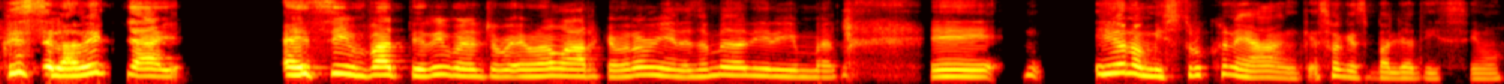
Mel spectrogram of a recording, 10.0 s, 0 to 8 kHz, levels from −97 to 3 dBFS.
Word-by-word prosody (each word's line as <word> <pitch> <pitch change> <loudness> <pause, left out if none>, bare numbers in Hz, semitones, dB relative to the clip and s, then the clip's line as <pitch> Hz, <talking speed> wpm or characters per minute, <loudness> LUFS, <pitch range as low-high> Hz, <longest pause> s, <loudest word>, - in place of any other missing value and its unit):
questa 275 -3 +4
è - - +11
la 215 -1 +6
vecchiai 230 -6 +2 0.6
Eh, 235 +2 +7
sì, 240 +4 0
infatti, 235 -1 +3
il 200 - +3
rimmel 220 -4 -1
è - - -9
gio 190 0 -7
è 190 0 -2
una 200 +2 0
marca, 195 -2 -2
però 205 +6 -2
viene 205 -6 -4
sempre 210 +5 -4
da 225 0 0
di 220 -1 -5
rimmel. 185 -3 -8 0.6
Ehm, 190 0 -1 0.2
m 230 - -14 0.4
io 285 +3 +3
non 260 -6 +1
mi 200 - -1
strucco 230 +5 -9
neanche, 170 - -5
so 210 - -7
che 180 - -8
è - - -7
sbagliatissimo. 150 -3 -13
205 Hz, 185 wpm, -22 LUFS, 185-235 Hz, 0.6 s, è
